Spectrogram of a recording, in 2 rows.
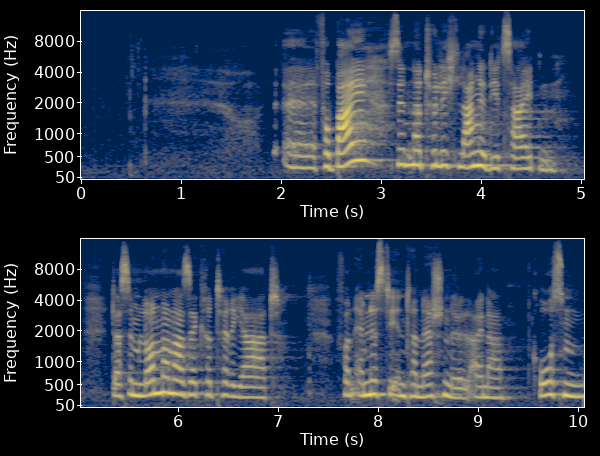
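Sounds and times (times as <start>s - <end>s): soft breath: 0.6s - 1.9s, 5.0s - 5.4s, 7.2s - 7.6s.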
